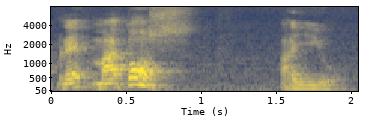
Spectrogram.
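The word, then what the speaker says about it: πνεύματος ἁγίου: Dalam Perjanjian Baru, Roh Kudus, pneumatos hagiou...ya, Roh Kudus, hagios, dieja h-a-g-i-o-u, tetapi diucapkan...Ya, itulah pengucapan yang benar; jadi, pneumatos. Pneumatos, jika Anda membacanya, pneumatos hagiou.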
